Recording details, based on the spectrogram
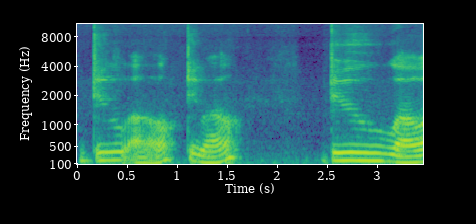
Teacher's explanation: So duo sounds like an oo and an o, duo, duo, duo. And because I'm going from the oo to the o, there's a little bit maybe of a glide in there with a w.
